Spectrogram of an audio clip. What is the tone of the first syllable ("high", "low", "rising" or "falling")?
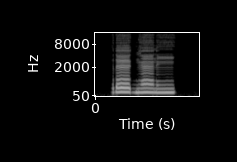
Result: high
